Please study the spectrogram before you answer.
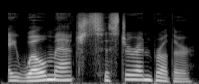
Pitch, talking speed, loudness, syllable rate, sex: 180 Hz, 180 wpm, -16 LUFS, 5.0 syllables/s, female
